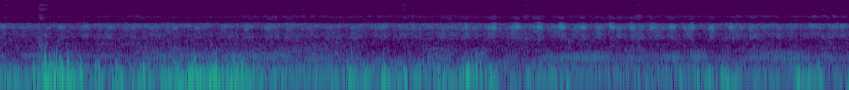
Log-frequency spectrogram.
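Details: Rice-field frogs in rural Thailand give a fast series of quick, raspy pulsed notes, many callers overlapping in a continuous chorus, while gusts of low wind noise thump in the first seconds.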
